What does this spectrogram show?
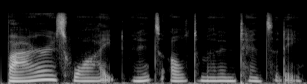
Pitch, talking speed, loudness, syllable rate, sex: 170 Hz, 135 wpm, -23 LUFS, 5.0 syllables/s, female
